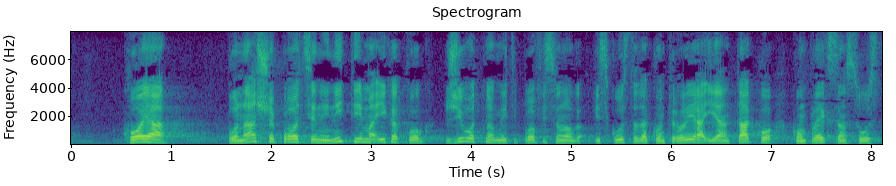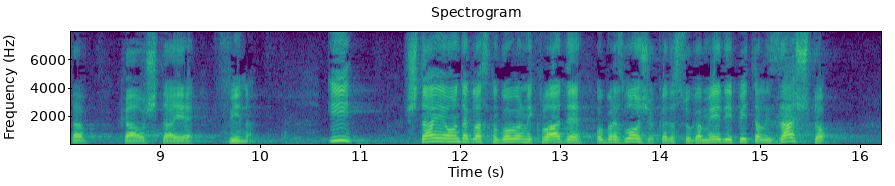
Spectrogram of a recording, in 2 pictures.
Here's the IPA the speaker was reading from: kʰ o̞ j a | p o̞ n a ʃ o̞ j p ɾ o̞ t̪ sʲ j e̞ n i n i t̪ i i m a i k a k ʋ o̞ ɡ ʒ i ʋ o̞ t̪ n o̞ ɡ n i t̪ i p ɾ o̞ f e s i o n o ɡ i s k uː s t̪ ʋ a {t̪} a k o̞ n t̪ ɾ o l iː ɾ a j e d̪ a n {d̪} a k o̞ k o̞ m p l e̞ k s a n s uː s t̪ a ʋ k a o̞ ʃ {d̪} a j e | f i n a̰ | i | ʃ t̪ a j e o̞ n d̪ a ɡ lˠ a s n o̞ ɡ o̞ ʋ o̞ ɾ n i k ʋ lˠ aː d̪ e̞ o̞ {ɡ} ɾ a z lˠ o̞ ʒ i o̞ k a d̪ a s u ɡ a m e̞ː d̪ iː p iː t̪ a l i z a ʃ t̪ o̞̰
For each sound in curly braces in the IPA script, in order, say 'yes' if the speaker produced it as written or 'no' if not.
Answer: no, no, no, no

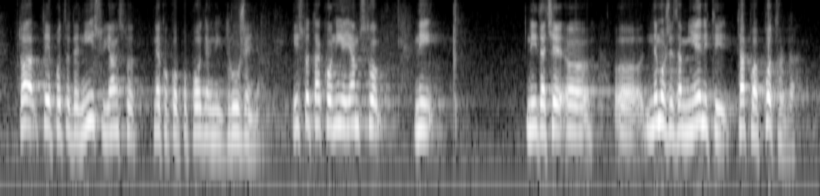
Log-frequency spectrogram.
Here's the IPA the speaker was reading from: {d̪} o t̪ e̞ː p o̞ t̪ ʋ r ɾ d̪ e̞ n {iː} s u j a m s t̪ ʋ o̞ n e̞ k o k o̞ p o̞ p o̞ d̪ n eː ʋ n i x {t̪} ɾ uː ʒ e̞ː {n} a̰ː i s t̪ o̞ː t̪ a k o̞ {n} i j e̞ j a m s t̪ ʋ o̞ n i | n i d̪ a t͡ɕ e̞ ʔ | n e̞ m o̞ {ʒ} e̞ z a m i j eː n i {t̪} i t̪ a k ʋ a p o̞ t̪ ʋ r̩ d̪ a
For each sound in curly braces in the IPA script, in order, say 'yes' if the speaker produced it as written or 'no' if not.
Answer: no, yes, no, no, yes, yes, yes

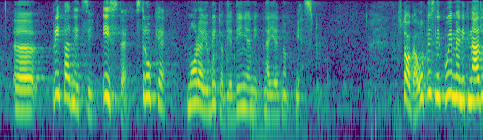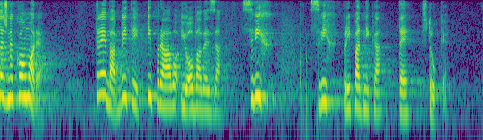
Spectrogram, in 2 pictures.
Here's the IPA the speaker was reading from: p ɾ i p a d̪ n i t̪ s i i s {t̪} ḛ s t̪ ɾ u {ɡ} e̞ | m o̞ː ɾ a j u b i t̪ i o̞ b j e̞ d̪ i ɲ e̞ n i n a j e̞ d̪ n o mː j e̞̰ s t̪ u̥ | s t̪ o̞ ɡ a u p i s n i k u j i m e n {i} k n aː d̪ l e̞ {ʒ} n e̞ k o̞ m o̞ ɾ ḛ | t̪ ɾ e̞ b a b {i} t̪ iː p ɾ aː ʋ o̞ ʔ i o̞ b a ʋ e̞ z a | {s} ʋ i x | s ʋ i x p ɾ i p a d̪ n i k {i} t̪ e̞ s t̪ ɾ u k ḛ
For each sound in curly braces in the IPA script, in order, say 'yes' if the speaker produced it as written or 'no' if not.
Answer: yes, no, yes, yes, yes, yes, no

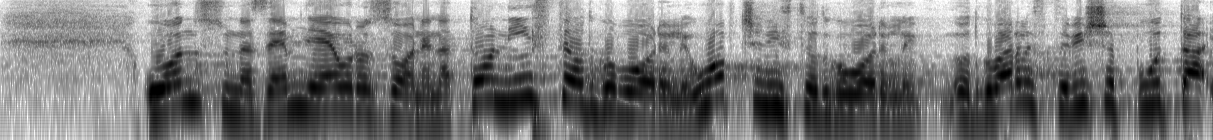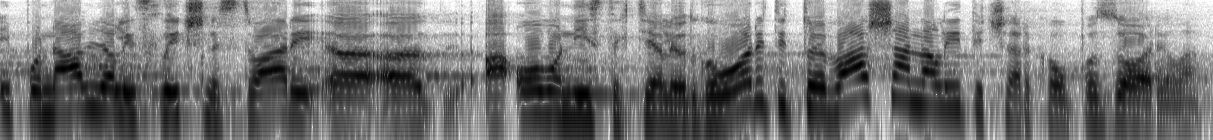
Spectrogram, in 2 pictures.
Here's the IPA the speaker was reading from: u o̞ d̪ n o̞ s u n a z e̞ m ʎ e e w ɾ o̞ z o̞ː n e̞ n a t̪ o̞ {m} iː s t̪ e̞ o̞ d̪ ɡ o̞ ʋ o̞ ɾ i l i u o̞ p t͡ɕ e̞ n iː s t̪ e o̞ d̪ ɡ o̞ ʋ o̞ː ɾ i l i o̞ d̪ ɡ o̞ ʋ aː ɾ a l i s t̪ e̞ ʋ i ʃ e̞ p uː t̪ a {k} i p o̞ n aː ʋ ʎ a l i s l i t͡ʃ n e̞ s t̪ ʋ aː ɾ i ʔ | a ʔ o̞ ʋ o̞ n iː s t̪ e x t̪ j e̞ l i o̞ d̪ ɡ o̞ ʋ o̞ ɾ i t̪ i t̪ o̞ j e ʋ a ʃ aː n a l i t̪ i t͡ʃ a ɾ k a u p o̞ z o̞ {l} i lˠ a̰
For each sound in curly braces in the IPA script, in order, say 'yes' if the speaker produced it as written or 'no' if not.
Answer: no, no, no

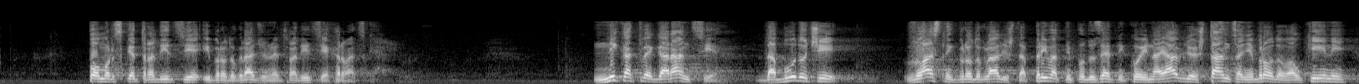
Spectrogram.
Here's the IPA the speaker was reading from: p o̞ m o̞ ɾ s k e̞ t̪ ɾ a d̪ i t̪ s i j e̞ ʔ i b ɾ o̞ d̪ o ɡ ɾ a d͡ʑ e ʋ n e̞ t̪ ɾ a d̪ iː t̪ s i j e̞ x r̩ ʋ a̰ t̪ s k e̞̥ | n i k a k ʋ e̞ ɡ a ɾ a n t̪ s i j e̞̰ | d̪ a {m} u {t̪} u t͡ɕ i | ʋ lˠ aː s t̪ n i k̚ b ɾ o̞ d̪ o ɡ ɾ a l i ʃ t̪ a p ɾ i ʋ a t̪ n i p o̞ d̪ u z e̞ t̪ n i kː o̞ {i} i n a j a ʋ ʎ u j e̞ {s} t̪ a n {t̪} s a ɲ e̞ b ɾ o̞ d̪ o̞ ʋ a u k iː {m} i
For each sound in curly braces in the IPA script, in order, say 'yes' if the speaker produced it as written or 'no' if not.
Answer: no, no, no, no, yes, no

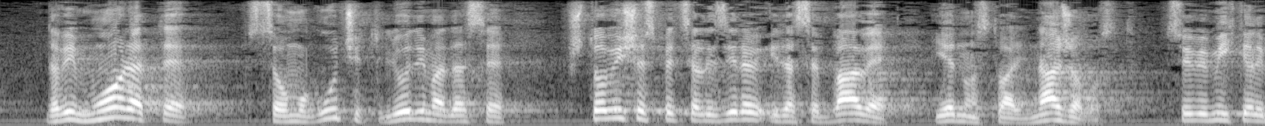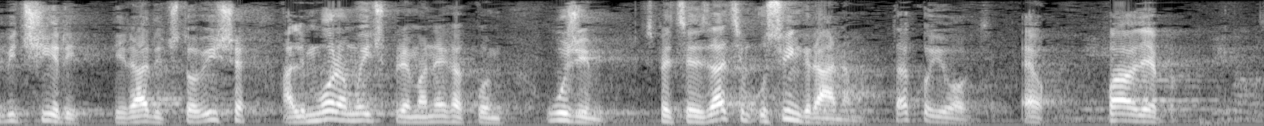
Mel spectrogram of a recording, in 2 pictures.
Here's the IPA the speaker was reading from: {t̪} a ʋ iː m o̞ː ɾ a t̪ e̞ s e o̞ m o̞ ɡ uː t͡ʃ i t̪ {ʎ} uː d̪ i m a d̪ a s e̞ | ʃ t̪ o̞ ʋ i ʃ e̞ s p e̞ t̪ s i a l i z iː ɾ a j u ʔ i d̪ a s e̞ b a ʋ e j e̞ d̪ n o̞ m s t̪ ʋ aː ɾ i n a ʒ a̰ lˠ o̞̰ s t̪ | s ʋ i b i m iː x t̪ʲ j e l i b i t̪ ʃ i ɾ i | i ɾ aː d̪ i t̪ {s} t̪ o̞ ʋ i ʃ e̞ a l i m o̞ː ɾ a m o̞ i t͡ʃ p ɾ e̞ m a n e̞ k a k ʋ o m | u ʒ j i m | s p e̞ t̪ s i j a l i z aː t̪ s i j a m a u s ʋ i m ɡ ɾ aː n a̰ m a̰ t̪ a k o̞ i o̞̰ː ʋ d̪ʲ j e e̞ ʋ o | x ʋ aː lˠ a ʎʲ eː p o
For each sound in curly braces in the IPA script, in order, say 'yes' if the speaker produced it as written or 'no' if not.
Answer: no, yes, no

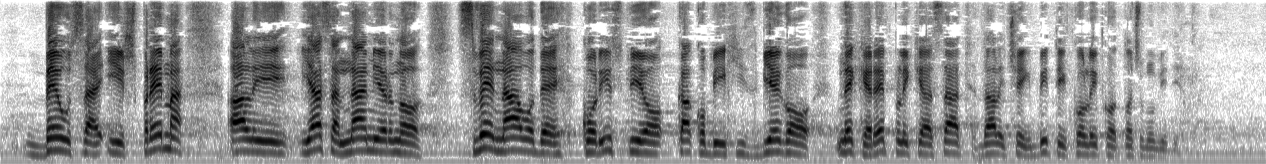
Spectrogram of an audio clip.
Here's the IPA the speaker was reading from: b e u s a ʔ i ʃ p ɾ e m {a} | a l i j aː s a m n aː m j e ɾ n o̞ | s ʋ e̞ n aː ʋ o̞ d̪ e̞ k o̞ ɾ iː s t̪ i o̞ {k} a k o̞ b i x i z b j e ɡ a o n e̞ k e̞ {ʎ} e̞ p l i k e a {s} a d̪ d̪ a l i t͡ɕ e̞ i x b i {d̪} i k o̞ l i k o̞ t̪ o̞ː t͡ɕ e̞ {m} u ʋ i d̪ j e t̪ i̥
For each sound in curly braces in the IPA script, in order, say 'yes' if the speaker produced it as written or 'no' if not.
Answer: yes, yes, no, yes, no, yes

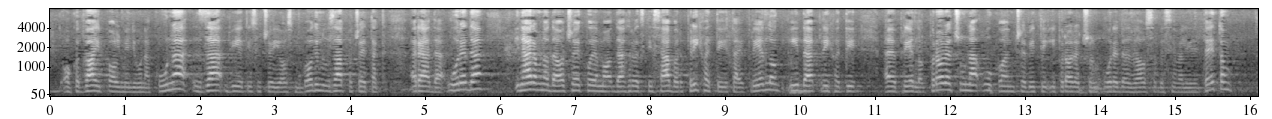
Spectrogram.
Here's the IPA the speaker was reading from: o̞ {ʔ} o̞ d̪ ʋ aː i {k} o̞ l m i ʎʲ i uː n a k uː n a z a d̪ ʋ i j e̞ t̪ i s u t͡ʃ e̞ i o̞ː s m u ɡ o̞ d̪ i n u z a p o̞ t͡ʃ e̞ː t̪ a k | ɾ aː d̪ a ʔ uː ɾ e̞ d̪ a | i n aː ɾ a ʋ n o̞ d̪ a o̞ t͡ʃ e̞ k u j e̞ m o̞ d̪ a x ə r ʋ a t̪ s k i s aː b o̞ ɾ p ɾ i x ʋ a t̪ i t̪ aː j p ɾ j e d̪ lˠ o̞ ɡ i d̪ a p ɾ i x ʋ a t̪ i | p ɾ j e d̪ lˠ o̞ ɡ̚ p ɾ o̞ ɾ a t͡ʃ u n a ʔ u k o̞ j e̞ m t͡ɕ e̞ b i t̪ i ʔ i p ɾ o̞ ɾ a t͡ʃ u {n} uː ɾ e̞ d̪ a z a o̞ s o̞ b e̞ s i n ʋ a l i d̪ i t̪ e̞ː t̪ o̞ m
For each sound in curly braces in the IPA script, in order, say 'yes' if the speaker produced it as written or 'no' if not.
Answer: no, no, yes

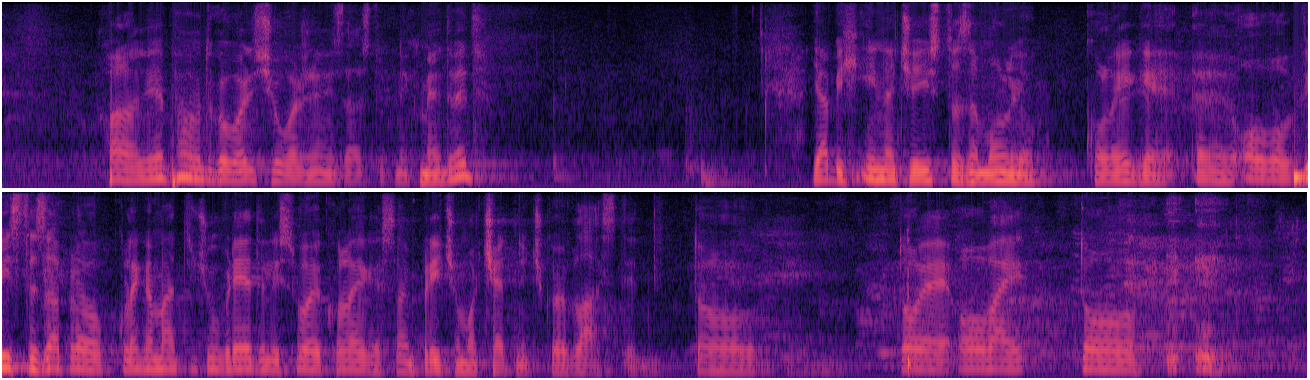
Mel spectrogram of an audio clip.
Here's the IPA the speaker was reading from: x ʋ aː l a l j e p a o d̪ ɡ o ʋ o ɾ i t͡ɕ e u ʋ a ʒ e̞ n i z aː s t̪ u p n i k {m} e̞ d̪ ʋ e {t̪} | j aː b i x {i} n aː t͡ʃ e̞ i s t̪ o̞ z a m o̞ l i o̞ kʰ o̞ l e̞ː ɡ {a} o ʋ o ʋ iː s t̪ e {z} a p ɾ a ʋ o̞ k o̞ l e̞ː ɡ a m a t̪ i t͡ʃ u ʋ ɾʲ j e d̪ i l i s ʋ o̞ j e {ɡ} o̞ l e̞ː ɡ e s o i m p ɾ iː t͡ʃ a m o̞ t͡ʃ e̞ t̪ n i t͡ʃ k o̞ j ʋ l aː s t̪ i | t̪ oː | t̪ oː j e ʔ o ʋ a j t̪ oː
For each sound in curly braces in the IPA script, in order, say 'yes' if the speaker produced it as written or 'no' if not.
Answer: yes, no, yes, no, yes, no

